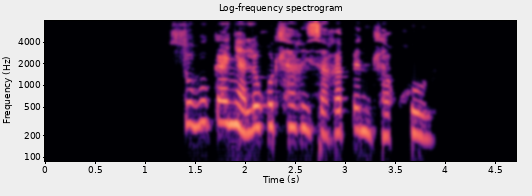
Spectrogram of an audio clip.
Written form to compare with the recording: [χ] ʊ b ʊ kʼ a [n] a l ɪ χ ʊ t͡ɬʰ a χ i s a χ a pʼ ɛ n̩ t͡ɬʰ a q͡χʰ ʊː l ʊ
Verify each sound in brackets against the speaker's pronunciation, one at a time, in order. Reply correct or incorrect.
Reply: incorrect: s, incorrect: ɲ

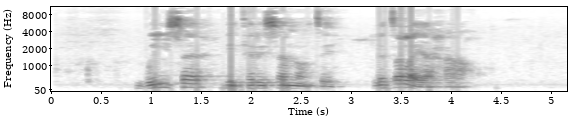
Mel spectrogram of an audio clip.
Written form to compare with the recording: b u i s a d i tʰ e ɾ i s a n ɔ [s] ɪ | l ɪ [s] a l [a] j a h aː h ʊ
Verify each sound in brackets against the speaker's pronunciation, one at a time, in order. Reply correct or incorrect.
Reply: incorrect: t͡s, incorrect: t͡s, correct

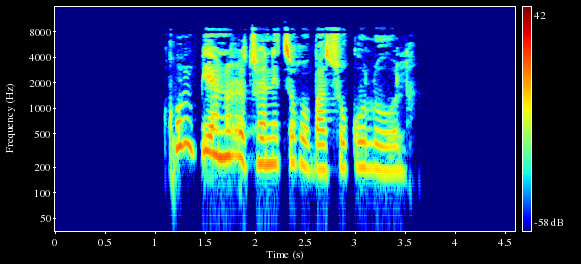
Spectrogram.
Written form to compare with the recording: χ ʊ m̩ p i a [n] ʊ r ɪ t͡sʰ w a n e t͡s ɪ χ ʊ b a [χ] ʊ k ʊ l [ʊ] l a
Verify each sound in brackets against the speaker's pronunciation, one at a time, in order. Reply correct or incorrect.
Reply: correct, incorrect: s, incorrect: ʊː

